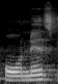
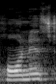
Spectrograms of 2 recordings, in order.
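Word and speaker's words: honest: कई पर्सन्स इसको हॉनेस्ट बोलते हैं, दिस इज रॉन्ग प्रोनाउंसिएशन, ये ऑनेस्ट है।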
